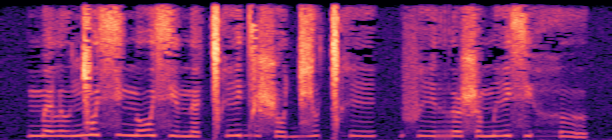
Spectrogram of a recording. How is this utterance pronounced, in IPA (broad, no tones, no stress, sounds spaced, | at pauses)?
m ɛ l ɯ ŋ͡ǀ o sʲ ə n o sʲ ɒ n ɛ ǀʰ i dʲ ə ʂ o d͡ʑ ɯ ǀʰ i | f i r ɯ ʂ ə m i sʲ ə h ɯ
